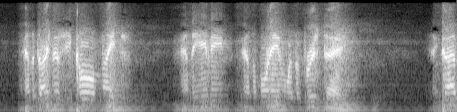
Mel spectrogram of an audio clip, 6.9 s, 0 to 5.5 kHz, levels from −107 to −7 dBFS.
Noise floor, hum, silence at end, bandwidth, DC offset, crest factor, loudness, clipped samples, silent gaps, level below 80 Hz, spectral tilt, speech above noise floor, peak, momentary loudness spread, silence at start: -58 dBFS; none; 0 s; 5.2 kHz; under 0.1%; 16 dB; -13 LUFS; under 0.1%; none; -44 dBFS; -5 dB/octave; 45 dB; 0 dBFS; 11 LU; 0.35 s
